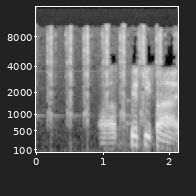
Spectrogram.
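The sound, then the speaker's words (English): A game show countdown timer ticks with a few light, evenly spaced clicks, then people begin talking over it. “Here's the timer, buddy.”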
